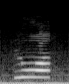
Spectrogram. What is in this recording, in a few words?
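"ruo", Mandarin Chinese, neutral tone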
